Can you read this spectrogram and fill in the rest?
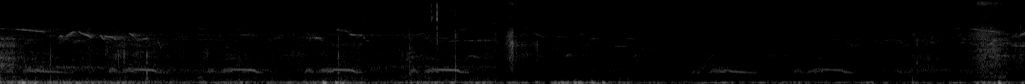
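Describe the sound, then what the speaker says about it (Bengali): Dove cooing in a hot, sunny village beside ripening rice fields, a series of soft repeated coos at moderate distance over a steady low rumble and faint chirps from other birds. "ঘুঘু পাখির ডাক শোনা যাচ্ছে"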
